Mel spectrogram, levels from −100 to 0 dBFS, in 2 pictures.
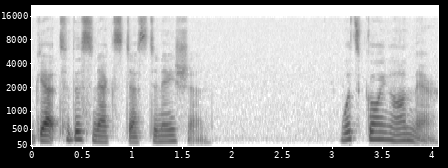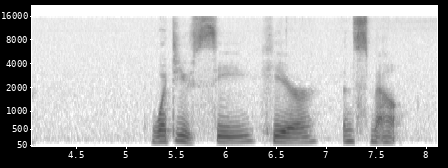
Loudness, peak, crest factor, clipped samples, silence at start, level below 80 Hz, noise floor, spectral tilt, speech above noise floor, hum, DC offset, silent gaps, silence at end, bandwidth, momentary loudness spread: -39 LUFS; -16 dBFS; 24 dB; under 0.1%; 0 s; under -90 dBFS; -71 dBFS; -4.5 dB/octave; 32 dB; none; under 0.1%; none; 0.4 s; 15.5 kHz; 11 LU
